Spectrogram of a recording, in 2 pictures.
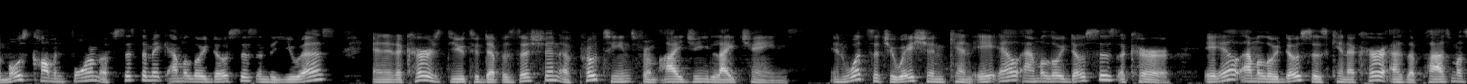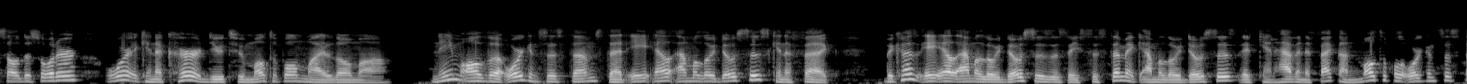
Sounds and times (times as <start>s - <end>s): Narration, monologue: 0.0s - 29.3s.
